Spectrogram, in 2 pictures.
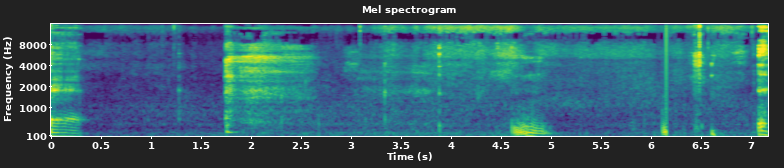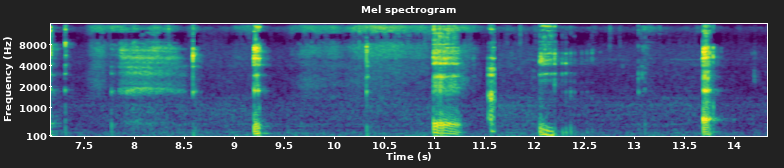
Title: Out of control burps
